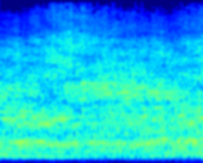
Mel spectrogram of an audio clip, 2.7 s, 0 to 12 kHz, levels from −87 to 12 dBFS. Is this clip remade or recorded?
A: recorded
